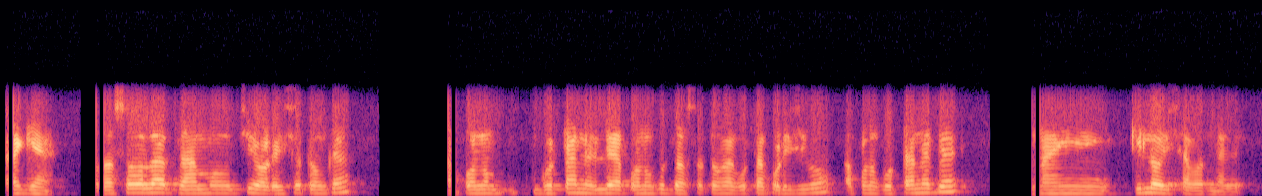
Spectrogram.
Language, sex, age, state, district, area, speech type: Odia, male, 30-45, Odisha, Jajpur, rural, conversation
